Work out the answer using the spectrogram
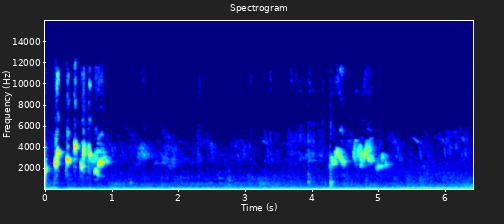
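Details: Red-whiskered bulbul singing in the Phetchaburi song style: a rapid burst of bright, liquid warbled notes in the opening second, a pause with low background rumble, then a shorter slurred whistled phrase near the end.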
